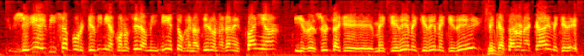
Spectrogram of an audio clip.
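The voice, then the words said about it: Argentine Rosario Spanish accent. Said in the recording (Spanish): “te noto un acento de que no eres español ... rosarino”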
